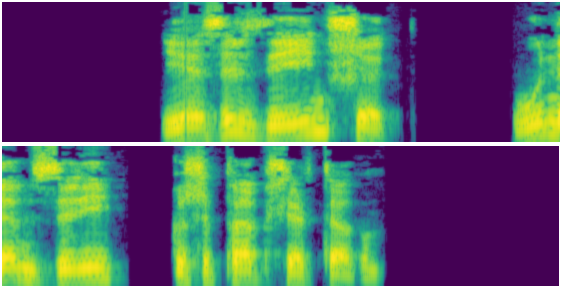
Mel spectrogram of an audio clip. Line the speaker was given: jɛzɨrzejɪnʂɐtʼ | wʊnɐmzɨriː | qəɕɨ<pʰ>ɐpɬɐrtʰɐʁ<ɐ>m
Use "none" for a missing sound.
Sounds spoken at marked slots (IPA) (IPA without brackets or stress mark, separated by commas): pʰ, ə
